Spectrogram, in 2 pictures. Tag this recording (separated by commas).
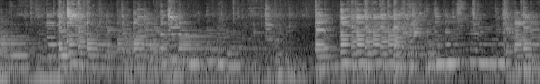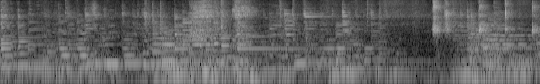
Music, Flamenco, Music of Latin America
